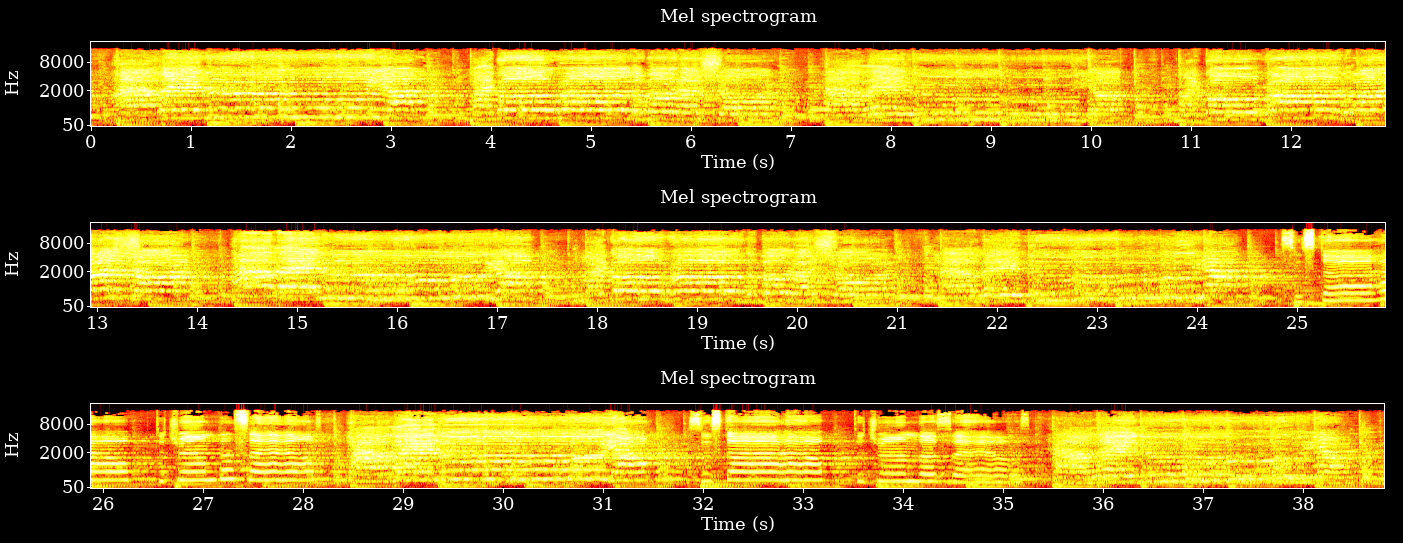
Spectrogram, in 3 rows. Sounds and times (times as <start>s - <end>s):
Music: 0.0s - 38.8s.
